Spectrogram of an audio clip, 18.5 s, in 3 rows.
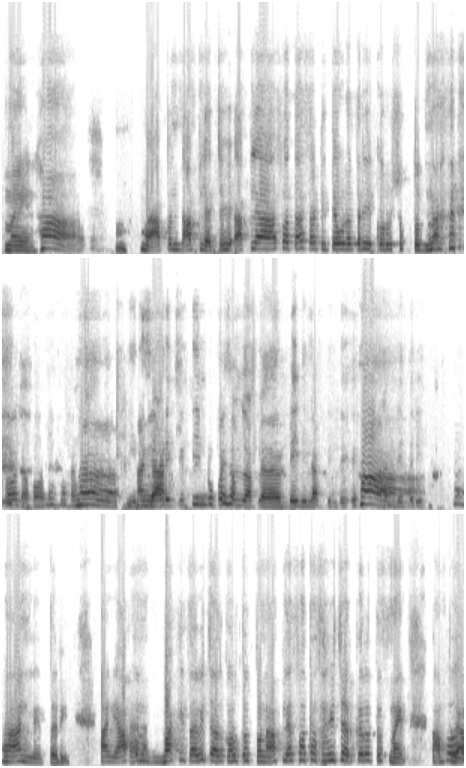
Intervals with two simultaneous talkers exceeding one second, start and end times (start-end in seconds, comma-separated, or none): none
